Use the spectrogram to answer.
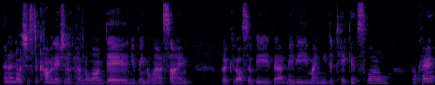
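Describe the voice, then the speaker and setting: A man's voice: medium pitch, little pitch movement, highs cut off. Man with retainer-slurred speech reading cards. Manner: unhurried, often ends statements with a questioning "okay?". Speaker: tarot card reader, host. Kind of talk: casual, improvised spiritual card reading to an audience. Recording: clearly noisy background with clicks.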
